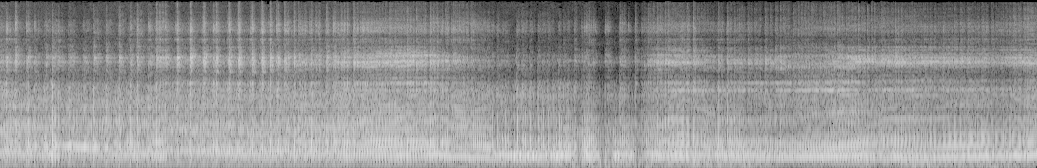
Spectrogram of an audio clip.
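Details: Motorcycle's first ride after rebuild, still breaking in, new grips, clutch reluctant to engage: crisp, even exhaust note climbs and drops cleanly with throttle, no knocks or rattles. Snappier, slightly quieter; runs healthy.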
